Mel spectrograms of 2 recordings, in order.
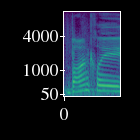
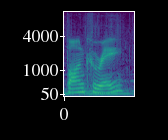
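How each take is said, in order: First: The second word sounds like one syllable, 'clay'. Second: The second word sounds like two syllables, 'ku-ray'. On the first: The speaker calls it wrong. "that name is actually mispronounced" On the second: The speaker calls it right. "should be pronounced Bon Curé"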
